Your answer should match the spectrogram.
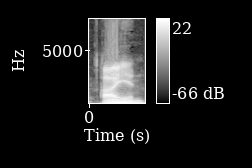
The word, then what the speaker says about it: Ian: In the last movie, Sharknado 5 Global Swarming, Finn, played by Ian Ziering, did I say that one right? – Ian. – He pronounces it Ian.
